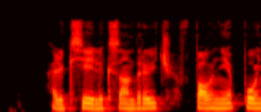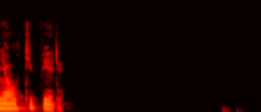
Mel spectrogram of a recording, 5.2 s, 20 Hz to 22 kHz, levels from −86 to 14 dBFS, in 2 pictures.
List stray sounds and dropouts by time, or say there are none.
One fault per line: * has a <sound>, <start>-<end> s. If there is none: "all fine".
all fine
